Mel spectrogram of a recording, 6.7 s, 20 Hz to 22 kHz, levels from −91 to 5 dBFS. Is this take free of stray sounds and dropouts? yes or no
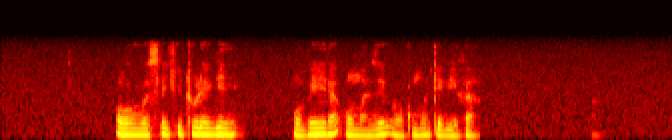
yes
